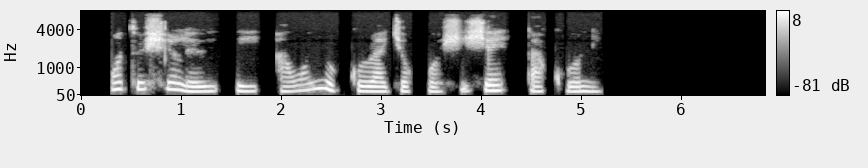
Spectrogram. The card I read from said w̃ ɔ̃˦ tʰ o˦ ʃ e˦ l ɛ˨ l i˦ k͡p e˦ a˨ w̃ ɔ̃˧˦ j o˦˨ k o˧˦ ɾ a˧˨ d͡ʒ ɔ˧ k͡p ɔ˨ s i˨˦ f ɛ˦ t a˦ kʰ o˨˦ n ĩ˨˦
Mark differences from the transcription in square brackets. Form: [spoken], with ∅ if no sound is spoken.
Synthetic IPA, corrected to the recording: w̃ ɔ̃˦ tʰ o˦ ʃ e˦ l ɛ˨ [ɾ] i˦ k͡p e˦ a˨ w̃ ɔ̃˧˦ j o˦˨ k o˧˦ ɾ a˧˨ d͡ʒ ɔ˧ k͡p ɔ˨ [ʃ] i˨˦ [ʃ] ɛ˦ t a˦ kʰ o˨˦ n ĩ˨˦

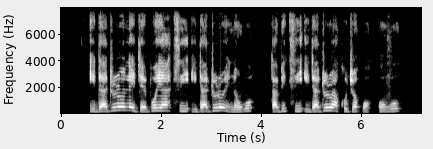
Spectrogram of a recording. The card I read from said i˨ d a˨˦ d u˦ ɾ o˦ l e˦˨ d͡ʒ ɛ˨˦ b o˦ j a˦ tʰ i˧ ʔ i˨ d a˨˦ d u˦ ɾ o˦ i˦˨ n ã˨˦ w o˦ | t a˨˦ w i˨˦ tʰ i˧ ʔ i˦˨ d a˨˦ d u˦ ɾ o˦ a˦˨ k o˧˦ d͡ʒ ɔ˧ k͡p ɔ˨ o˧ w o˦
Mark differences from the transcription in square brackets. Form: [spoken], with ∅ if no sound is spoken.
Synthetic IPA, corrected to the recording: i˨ d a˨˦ d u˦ ɾ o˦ l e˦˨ d͡ʒ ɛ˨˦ b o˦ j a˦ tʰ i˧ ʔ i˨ d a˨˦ d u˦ ɾ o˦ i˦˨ n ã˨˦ w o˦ | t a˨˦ [b] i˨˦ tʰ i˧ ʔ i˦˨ d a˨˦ d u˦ ɾ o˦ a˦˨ k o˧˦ d͡ʒ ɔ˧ k͡p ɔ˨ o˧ w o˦

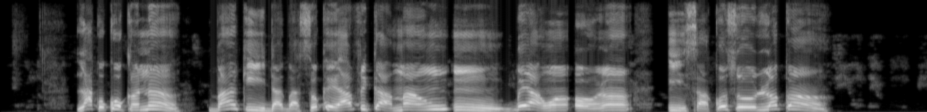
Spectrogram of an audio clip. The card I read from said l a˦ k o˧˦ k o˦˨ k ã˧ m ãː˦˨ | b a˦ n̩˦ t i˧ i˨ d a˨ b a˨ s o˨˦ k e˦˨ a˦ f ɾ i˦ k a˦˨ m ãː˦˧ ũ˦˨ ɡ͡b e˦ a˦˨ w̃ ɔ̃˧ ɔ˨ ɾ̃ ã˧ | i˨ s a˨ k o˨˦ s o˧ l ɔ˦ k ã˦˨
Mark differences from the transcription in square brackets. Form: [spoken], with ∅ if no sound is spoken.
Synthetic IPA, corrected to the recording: l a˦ k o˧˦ k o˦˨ k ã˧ [n] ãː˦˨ | b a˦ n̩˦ [k] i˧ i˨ d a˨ [ɡ͡b] a˨ s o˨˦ k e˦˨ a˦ f ɾ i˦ k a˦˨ m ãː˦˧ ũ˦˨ ɡ͡b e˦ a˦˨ w̃ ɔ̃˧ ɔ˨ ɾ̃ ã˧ | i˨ s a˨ k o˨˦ s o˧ l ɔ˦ k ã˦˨

